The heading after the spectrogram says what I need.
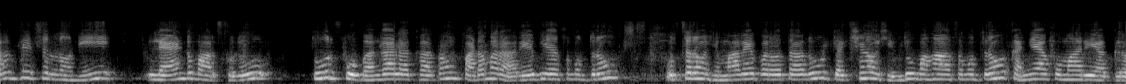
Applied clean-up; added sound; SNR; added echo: neural separator model SepFormer DNS4.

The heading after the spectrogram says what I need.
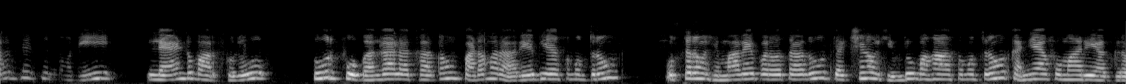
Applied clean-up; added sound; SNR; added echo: neural mask model DeepFilterNet 3.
